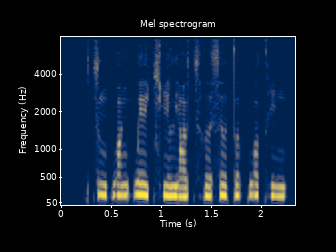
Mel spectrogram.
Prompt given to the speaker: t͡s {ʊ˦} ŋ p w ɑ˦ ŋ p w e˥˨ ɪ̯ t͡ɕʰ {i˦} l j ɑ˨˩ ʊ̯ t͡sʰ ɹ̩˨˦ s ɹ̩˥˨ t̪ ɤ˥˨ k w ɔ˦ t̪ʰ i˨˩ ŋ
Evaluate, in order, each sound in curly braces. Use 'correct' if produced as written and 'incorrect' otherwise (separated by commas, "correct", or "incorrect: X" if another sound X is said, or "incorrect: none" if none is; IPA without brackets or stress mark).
incorrect: ʊ˥˨, incorrect: i˨˦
